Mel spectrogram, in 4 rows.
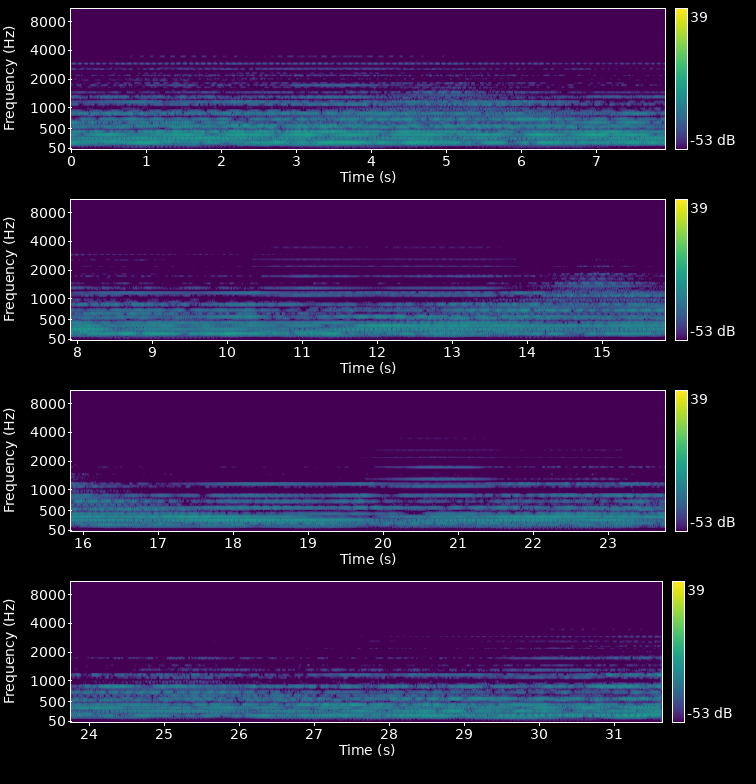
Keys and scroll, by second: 13.8 z, 16.4 F9, 17.9 a.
